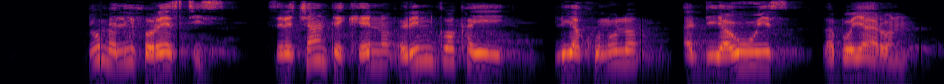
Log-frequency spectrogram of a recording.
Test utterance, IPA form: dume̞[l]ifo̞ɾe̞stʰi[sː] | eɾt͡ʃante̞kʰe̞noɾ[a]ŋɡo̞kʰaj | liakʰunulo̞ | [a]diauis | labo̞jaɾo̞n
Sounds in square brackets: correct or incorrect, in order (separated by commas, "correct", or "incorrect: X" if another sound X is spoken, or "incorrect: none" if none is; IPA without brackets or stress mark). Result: correct, correct, incorrect: i, correct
